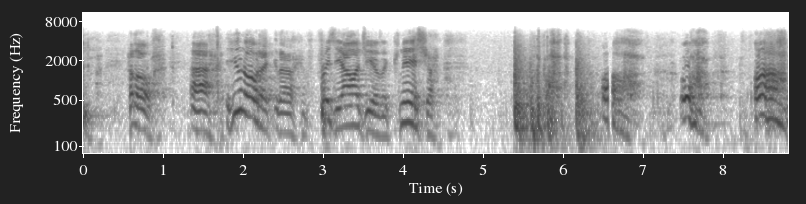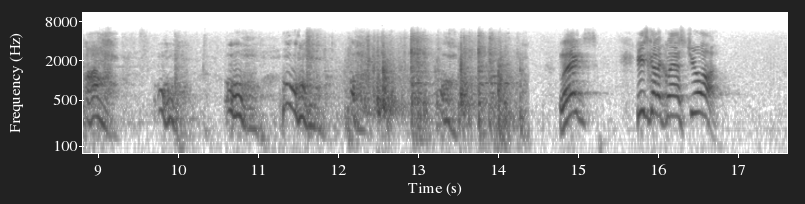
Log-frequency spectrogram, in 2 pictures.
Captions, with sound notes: Hello? Uh, you know the physiology of the knish.. [grunting] Ah! [grunting] Legs, he's got a glass jaw.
